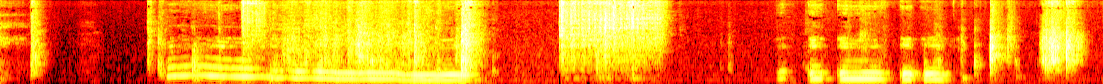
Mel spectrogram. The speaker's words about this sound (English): And so let's see what chimes we got for you.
